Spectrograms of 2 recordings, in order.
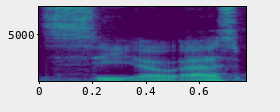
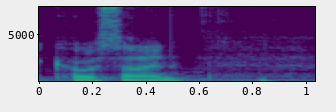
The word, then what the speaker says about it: cosine: the cosine which is abbreviated cos but again don't say Co just say cosine the cosine compares the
